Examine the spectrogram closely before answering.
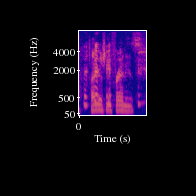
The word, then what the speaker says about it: Tigris and Euphrates: Did I pronounce that right? Yeah, Tigris and Euphrates.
